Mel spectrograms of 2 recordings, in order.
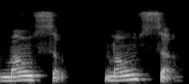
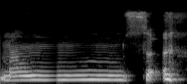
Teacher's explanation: The M is barely pronounced. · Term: anuswar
